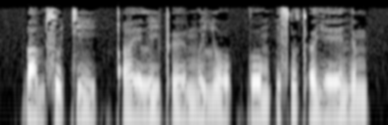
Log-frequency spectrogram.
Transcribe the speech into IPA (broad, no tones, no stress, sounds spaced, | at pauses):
ɽ a m s u c i | qʼ eː l i pʼ øː m ə ʎ o | k o m ʔ i s ɾ u tʼ œ j eː n ø m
